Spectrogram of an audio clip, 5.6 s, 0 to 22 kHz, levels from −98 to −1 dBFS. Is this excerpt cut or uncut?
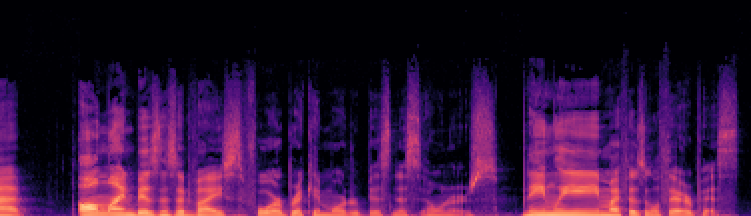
uncut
